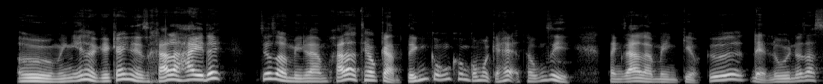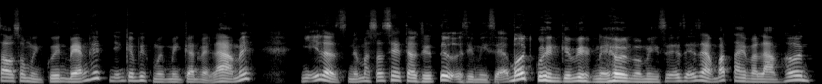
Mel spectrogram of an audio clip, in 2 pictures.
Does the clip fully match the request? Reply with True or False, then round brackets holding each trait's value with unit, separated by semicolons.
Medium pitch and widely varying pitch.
True (155 Hz; 6.6 semitones)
